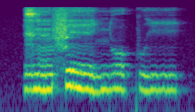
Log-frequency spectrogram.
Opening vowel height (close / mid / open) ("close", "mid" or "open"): mid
